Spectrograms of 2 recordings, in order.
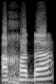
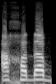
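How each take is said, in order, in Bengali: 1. মাঝের ব্যঞ্জনটি একটি 'd' ধ্বনি। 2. মাঝের ব্যঞ্জনটি একটি 'd' ধ্বনি।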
